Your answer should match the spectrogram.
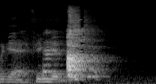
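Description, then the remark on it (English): A man speaks briefly, then a single loud, close snuffling sneeze bursts out, harsh and cough-like, trailing off quickly into silence. “Was that a sneeze or a cough?”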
